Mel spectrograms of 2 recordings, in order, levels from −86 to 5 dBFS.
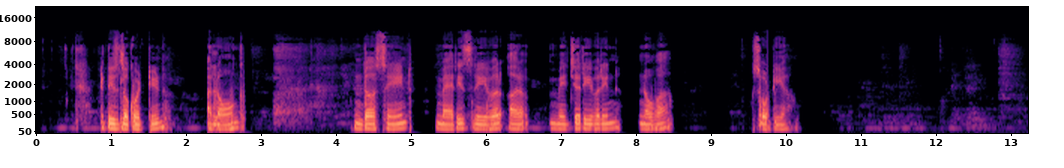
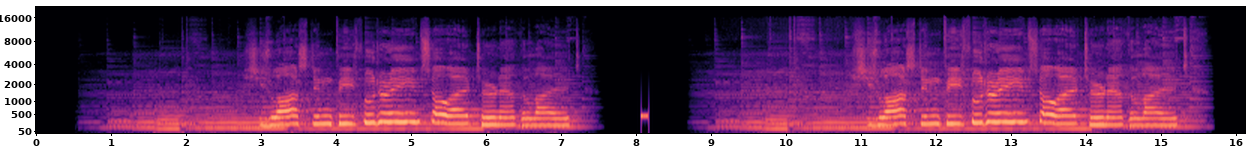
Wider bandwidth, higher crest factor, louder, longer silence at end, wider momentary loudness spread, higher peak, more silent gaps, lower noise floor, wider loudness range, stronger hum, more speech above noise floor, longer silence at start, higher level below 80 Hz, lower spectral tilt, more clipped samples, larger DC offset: second, 11 kHz vs 16 kHz; first, 22 dB vs 16 dB; second, -21 LUFS vs -18 LUFS; first, 3.1 s vs 0.55 s; about the same, 17 LU vs 18 LU; first, 0 dBFS vs -4 dBFS; second, none vs 7.57-8.05 s, 8.15-8.67 s; first, -77 dBFS vs -46 dBFS; second, 9 LU vs 13 LU; neither; first, 58 dB vs 30 dB; second, 0.5 s vs 0.95 s; first, -48 dBFS vs -58 dBFS; about the same, -5.5 dB/octave vs -6.5 dB/octave; neither; neither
